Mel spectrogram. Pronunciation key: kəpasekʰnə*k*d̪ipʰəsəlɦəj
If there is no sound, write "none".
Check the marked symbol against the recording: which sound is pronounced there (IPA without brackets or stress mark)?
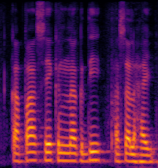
ɡ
